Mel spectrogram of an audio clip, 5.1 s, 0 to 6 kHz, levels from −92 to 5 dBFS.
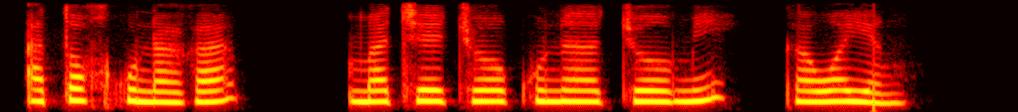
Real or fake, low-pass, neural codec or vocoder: real; 5.4 kHz; none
